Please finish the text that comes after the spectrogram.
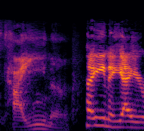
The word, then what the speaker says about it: Taina: say her name again tonight i think it's tyina hyena yeah you're right you're here taina he's so he admitted that he cheated on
